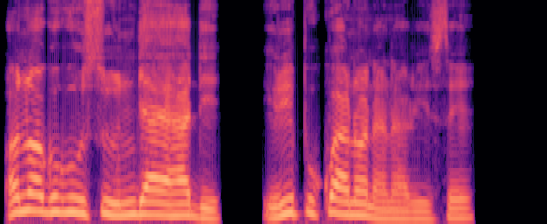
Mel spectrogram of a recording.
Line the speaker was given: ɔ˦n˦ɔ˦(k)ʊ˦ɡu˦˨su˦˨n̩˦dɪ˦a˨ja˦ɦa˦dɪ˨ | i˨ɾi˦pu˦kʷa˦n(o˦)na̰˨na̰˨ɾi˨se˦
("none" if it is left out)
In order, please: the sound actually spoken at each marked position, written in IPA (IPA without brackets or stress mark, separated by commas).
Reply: ɡ, ɔ˦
